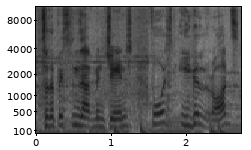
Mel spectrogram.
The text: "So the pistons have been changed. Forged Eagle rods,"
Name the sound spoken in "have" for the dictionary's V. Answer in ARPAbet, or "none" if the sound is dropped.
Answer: V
